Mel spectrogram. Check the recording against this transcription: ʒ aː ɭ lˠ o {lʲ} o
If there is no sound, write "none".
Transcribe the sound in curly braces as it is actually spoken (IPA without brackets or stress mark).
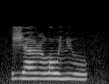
lʲ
